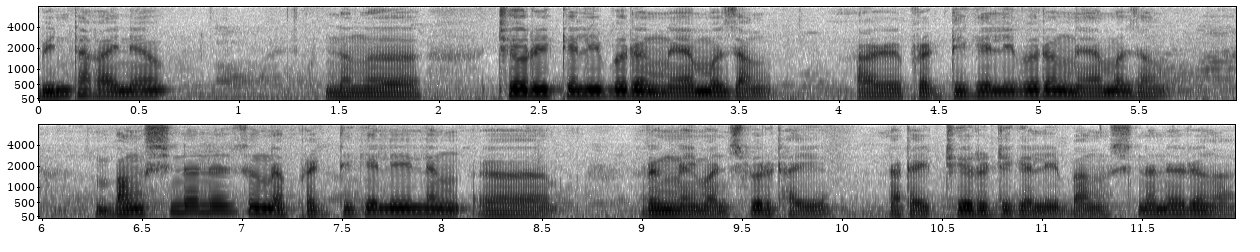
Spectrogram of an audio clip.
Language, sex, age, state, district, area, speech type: Bodo, male, 30-45, Assam, Baksa, urban, spontaneous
